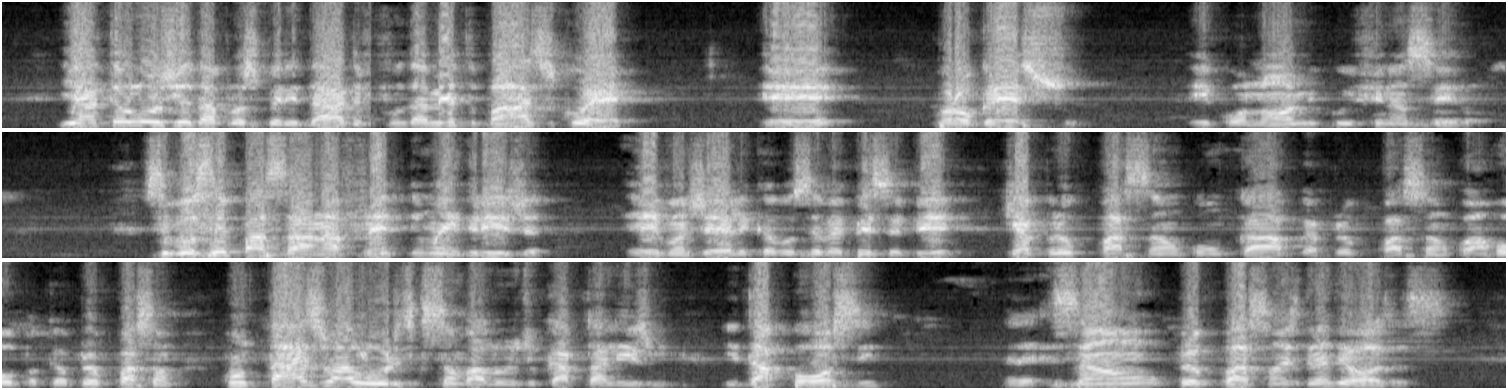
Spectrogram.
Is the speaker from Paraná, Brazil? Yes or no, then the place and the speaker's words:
no; Alagoas, Brazil; mas eu também sou de Alagoas, a gente é meio arrogante, né?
